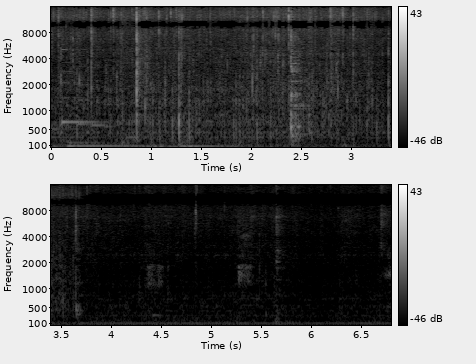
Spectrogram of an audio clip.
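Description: Meat-stuffed green peppers sizzling in oil in a frying pan, with many small crackles and pops; the sizzling cuts off about three and a half seconds in, leaving quiet room tone.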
